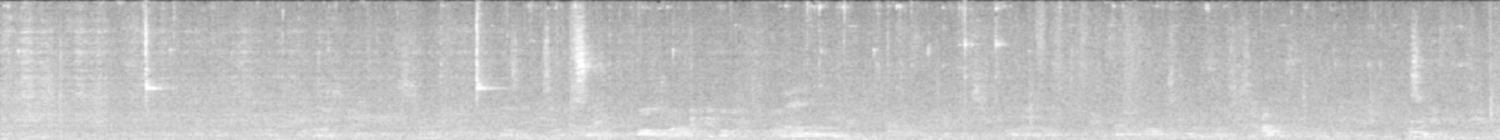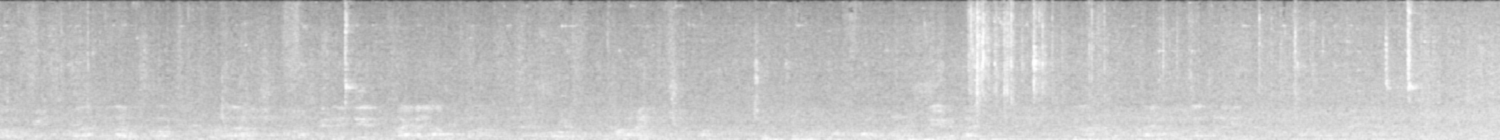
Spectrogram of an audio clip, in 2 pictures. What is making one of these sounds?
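Voices of a crowd murmur in a large echoing hall.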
